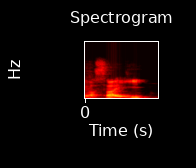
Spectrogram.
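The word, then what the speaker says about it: açaí: Actual pronunciation of the juice and the liqueur would be acai. Acai. I believe that's how it's said. There's an accent on the I. I said acai for years, and actually nobody understands that in Brazil.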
